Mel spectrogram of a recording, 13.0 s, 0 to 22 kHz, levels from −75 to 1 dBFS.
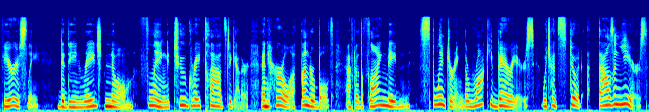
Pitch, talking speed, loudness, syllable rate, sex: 220 Hz, 130 wpm, -16 LUFS, 3.8 syllables/s, female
